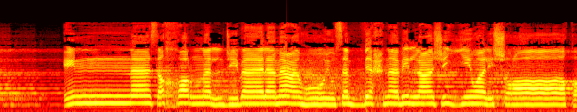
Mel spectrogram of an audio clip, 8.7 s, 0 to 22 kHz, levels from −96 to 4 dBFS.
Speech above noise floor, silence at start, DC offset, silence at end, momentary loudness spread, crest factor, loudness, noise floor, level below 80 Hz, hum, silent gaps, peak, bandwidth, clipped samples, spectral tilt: 24 dB; 0 s; under 0.1%; 0 s; 8 LU; 14 dB; -14 LUFS; -39 dBFS; -58 dBFS; none; none; 0 dBFS; 11 kHz; under 0.1%; -4 dB/octave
